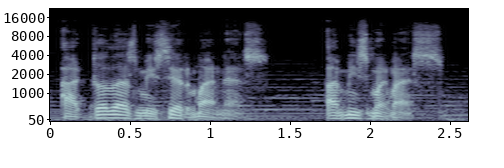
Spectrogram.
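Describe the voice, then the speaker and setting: A calm, tender young girl from the future speaks gently and quietly, as a man reads her lines in his own deep voice. Soft music plays faintly under the storybook reading. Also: a little slow, full character voice.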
